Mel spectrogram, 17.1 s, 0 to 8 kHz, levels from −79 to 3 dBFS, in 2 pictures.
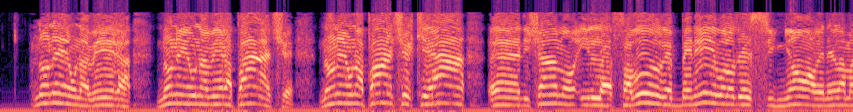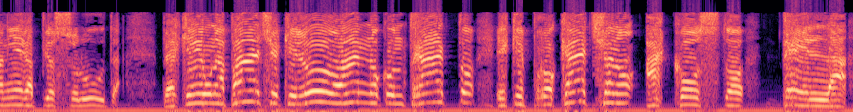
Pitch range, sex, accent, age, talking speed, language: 195-250 Hz, male, native, 40-59, 125 wpm, Italian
